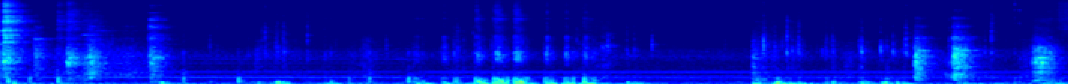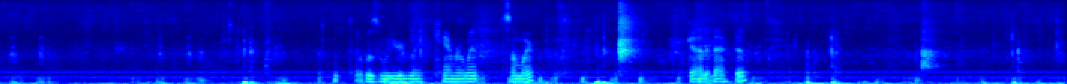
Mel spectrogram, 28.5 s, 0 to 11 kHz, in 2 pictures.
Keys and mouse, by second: 0.4 middle click, 2.5-3.2 shift+middle drag, 3.7 1, 4.9-5.5 middle drag, 8.4 2, 10.6 ctrl+z, 11.1 ctrl+z, 12.8 ctrl+z, 13.6 click, 16.0 click, 17.5 Tab, 18.5 middle click, 20.8 middle click, 21.3 shift+middle click, 21.6 middle click, 22.2 1, 22.4 middle click, 23.3 middle click, 25.3 KP_Decimal, 26.0 click, 27.8 KP_Decimal.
